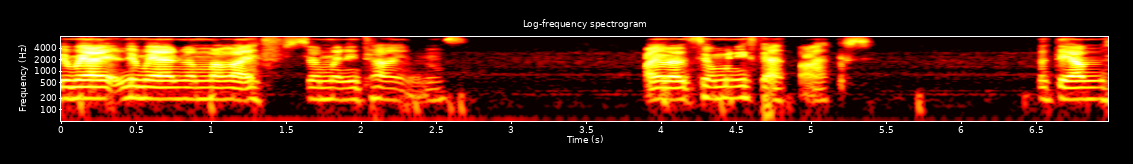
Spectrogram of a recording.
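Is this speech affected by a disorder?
Yes: quadriplegic cerebral palsy.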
